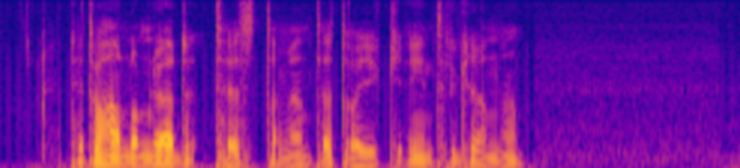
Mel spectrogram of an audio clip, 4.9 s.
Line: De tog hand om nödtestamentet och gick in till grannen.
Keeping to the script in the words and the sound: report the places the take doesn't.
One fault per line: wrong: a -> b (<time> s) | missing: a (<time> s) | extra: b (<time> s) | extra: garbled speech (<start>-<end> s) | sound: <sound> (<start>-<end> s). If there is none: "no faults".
no faults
